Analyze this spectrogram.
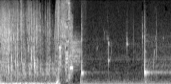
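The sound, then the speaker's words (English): Dripping blood sound effect: a few distinct wet drips, each with a short ringing tone, fall one after another following an opening burst of broad noise, loud against an otherwise quiet background. “The sound you hear is dripping blood.”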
